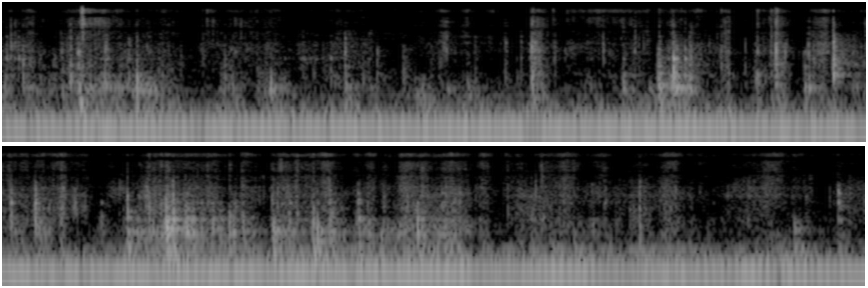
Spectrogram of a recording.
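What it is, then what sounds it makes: Reformed gym chalk being crushed. Bare hands with painted nails squeeze, crush and crumble broken chunks of solid, dry, pale grey reformed gym chalk (magnesium carbonate) between fingers and palm, on a white surface beside a pile of powder. Quiet, dense crunching and gritty crumbling crackles run throughout, with a few sharper snaps, over a steady low hum.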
